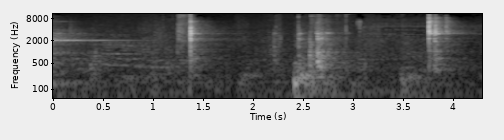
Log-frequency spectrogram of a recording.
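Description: Metal tack fittings clinking: a sharp clink with a brief ringing tone at the start, another clink about a second and a half later, and a third near the end, with a duller rustle between them.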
